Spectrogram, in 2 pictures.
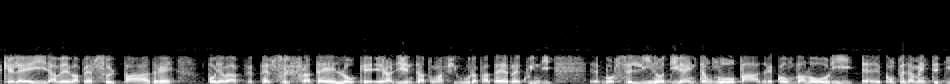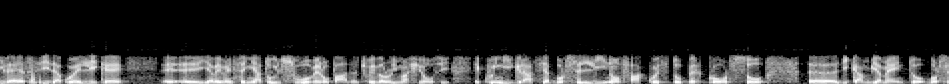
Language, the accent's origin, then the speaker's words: Italian; Palermo, Sicily, Italy; da siciliano sono cresciuto negli anni 80, negli anni bui di Palermo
